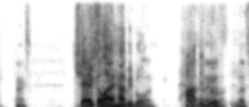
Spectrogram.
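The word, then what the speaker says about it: Khabibulin: Chase Nikolai Hobby Bulan.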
